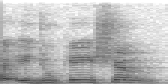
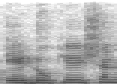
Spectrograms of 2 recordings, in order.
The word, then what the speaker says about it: education: TI से क्या बना था, ये श वाला, शंकर वाला, एजुकेशन। आप इसको एडुकेशन भी बोल सकते हैं, दोनों प्रोनाउंसिएशन एक्सेप्टेबल है बच्चे इसका। एजुकेशन भी सही है और एडुकेशन भी सही है।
